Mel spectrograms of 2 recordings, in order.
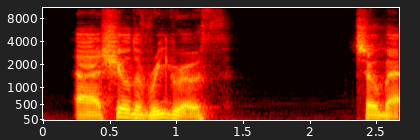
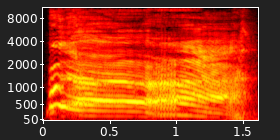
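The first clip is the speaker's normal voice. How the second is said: mock lifting scream. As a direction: scream as if heaving a barbell.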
